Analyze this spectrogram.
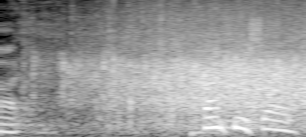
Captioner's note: applause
